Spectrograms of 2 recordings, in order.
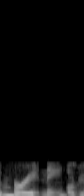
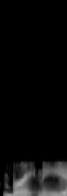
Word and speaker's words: Brittany: My name is Brittany. – Brittany? – Yes, Brittany. – Brittany. How do you spell it? – B-R-I-T-T-A-N.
